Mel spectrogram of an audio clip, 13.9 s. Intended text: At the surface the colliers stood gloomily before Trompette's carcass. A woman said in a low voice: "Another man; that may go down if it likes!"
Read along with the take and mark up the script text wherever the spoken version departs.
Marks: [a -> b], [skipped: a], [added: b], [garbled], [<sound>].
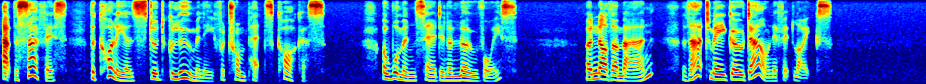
At the surface the colliers stood gloomily [before -> for] Trompette's carcass. A woman said in a low voice: "Another man; that may go down if it likes!"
